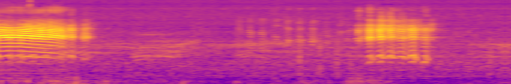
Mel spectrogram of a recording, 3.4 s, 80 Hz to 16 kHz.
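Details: Sheep bleating at Egton, North Riding of Yorkshire, April 2012: one short wavering bleat, a quiet pause, then a second trembling, pulsed bleat.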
